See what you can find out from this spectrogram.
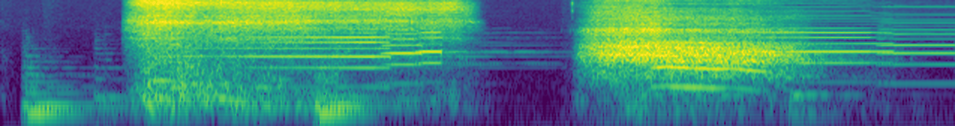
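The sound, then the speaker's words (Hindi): A long, deep calming breath drawn slowly to ease fear, heard as two sustained breathy rushes of about two seconds each, separated by a short pause, over faint steady background tones. “चलो एक बार मेरे साथ लंबी सांस लो, ऐसे।”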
